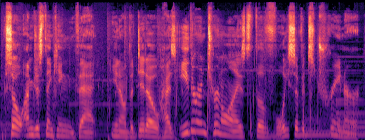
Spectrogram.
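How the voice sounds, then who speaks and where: Animated high-pitched man thinking aloud. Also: normal speed, over music. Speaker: gaming video host and amateur voice actor. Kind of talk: casual gameplay commentary with read-aloud game text.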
